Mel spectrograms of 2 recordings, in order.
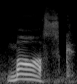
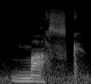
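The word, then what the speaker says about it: Marske: the sea tourists from outside the region often pronounce it as mask by the sea but to the locals it's mask it's widely thought that prehistoric settlements were present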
